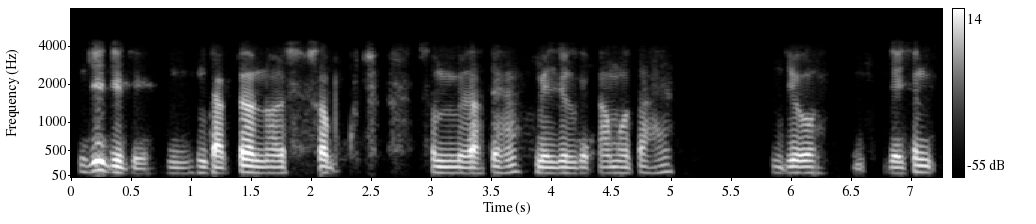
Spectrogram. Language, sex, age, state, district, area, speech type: Hindi, male, 18-30, Bihar, Samastipur, rural, conversation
